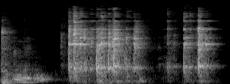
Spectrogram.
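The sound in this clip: Fresh ice cubes go into a frosted glass taken from the fridge, making a few bright clinking and rattling bursts separated by brief pauses.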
